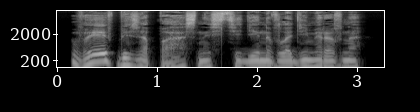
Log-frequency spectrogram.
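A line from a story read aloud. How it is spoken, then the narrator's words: Gentle female voice. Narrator (Russian): ласково произнес смутно знакомый женский голос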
